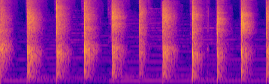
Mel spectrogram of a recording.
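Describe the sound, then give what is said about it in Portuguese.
Hand clapping by one person, about ten sharp, evenly spaced claps in a steady rhythm, loud and alone with no talk. “deixa eu só bater palma aqui, ó.”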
